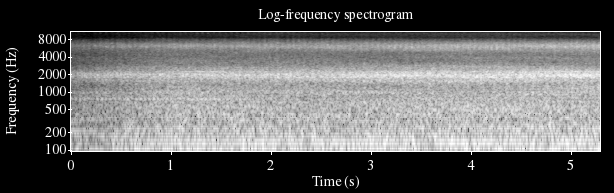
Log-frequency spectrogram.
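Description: A bus engine idles steadily and close by, a smooth continuous rumble that swells slightly at the start and then holds level.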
